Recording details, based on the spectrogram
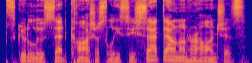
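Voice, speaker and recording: A man's voice: lowish voice, normal speed, no echo. A man narrating a scripted story as its narrator, in a prose reading style.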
